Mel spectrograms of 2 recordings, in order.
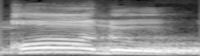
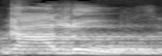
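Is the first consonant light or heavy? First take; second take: heavy; light. First: The first consonant is a heavy, deep q sound. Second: The first consonant is a light k sound. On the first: The speaker calls it right. "আরবিতে সাতটা অক্ষর মোটা হয়... একটা অক্ষর হলো কফ" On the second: The speaker calls it wrong. "আবার বলতেছে কালু"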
